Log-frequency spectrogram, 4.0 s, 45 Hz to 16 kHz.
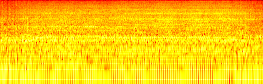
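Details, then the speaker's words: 2023 KTM Duke 390 BS6 single-cylinder after chain tensioner repair fixed an engine noise issue: steady idle with an even low thump and no ticking or rattle on top; normal idle. "तो कोई आवाज नहीं है तो भाई gas यही थी video जितने लोगों को इशू ए रहा था अपनी ड्यूटी के अंदर"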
